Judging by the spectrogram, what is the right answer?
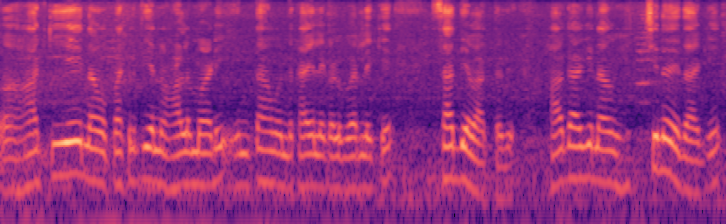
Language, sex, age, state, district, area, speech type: Kannada, male, 45-60, Karnataka, Udupi, rural, spontaneous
